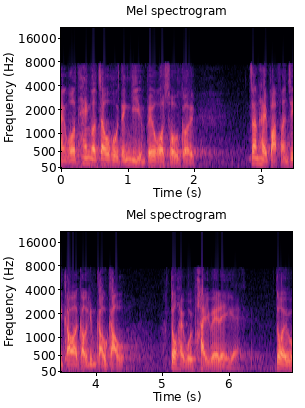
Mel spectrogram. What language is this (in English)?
Cantonese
